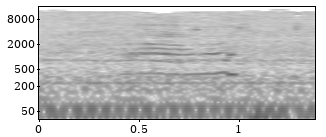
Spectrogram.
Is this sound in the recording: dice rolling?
no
